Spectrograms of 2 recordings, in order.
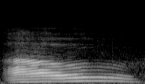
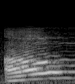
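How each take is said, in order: First: It is said quietly. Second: It is said loudly.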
